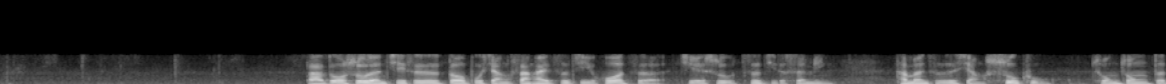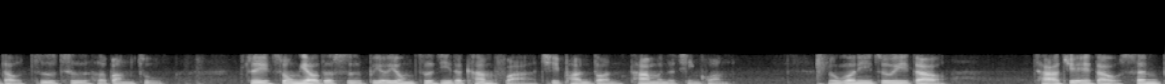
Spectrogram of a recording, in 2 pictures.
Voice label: Mandarin; mental health services

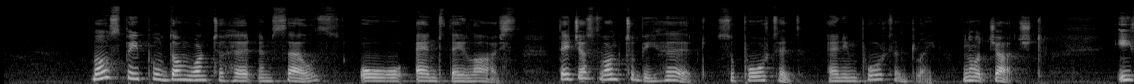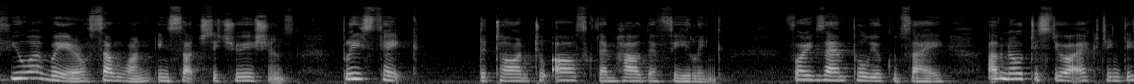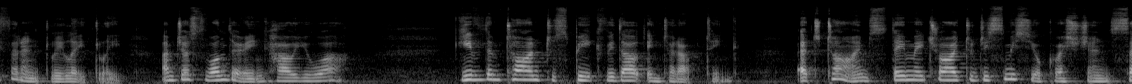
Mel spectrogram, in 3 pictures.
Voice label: English; mental health services

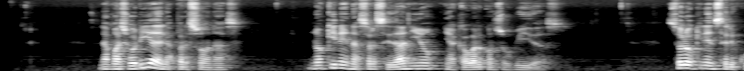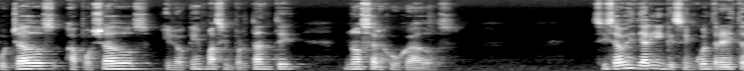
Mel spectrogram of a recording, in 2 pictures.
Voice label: Spanish; mental health services

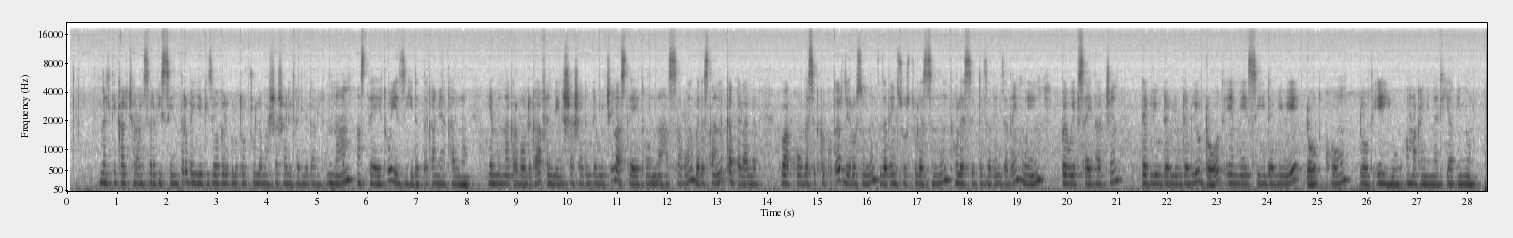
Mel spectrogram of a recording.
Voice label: feedback Amharic

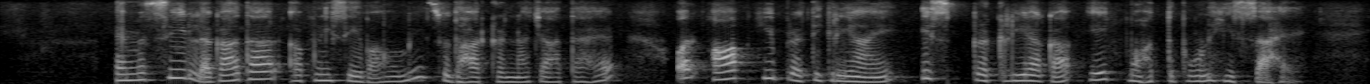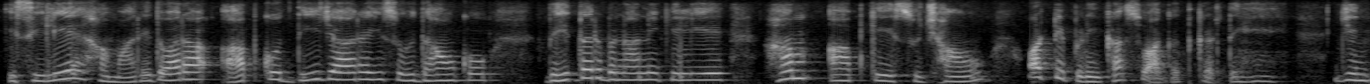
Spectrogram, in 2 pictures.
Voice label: Feedback Hindi

